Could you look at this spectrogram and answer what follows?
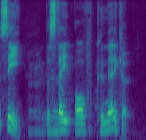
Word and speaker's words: Connecticut: sea the state of connecticut connecticut okay in there we don't pronounce or at least americans definitely don't pronounce that letter c they don't say connecticut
